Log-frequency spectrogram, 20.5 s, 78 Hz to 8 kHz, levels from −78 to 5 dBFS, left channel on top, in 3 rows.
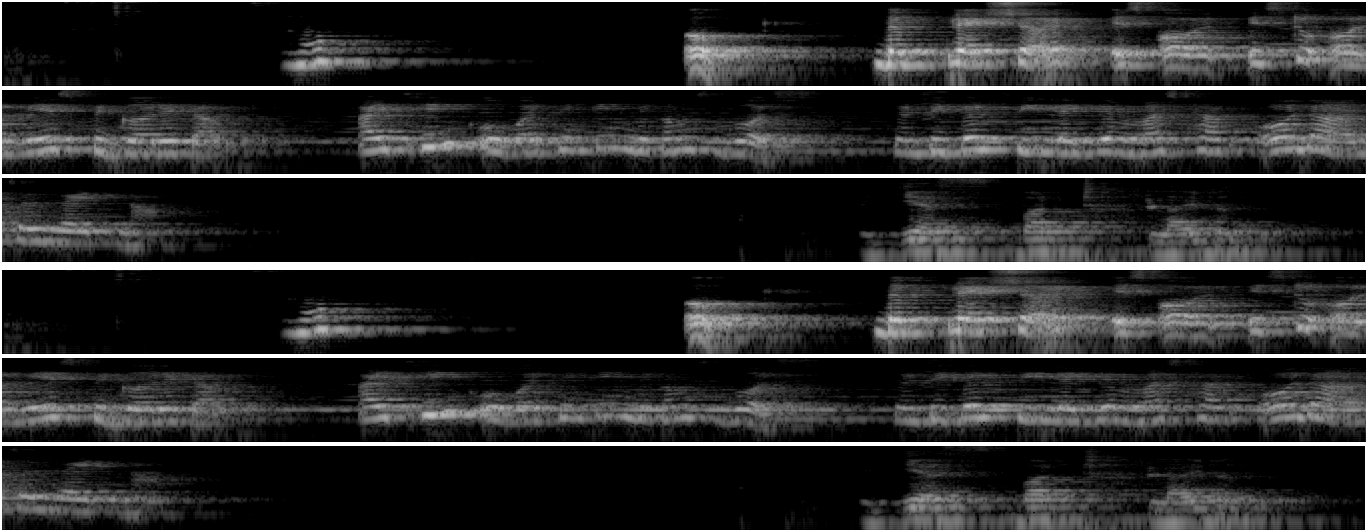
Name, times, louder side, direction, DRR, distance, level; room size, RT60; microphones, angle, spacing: voice 1, 4.4-8.0 8.6-10.7 11.3-14.4, left 3 dB, 70° left, 5 dB, 1.3 m, -27 dB
sound 1, 6.3-14.4, right 5 dB, 35° left, 1.3 m, -45 dB
voice 2, 17.9-19.8, equal, 55° left, 1 dB, 5.5 m, -39 dB
17.0 x 14.5 x 5.8 m, 1.1 s
head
